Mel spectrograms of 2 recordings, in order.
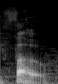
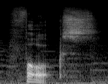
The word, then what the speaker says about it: faux: like imitation stuff will be faux not folks not folks this was another one in another video that I heard another pronunciation video where this person taught the students folks folks it's not folks never say the X in this word it is foe faux hawk fake foe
